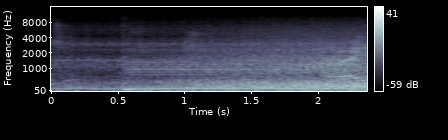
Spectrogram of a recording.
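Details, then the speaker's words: Two-pipe fan coil unit blower motor on medium speed drawing 0.9 A (low 4 A, high 1.1 A) after repair of fan wiring giving incorrect speeds; steady low hum and even airy rush, no rattle or scrape, normal. "to be a bit of a higher speed for sure and we got .9 amps now"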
